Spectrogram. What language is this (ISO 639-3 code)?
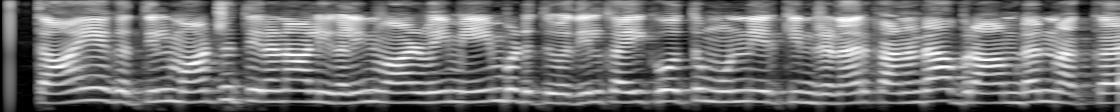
tam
